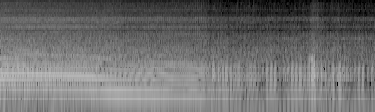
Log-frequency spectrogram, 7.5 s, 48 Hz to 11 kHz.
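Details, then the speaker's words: 2020 BMW S1000RR (K67) with Brocktune flash, warming after a cold start: the rev falls back to a choppy, pulsing idle with a missing, stumbling rhythm and big power loss; at least one, possibly two ignition coils failed, the bike's second coil failure. "one of the coils are definely out you can hear it it's kind of hard to hear it when the bike's just revving but big power loss right off the rip"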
